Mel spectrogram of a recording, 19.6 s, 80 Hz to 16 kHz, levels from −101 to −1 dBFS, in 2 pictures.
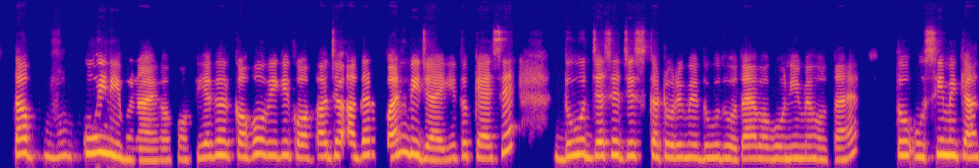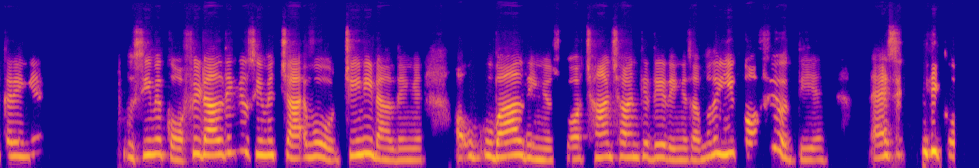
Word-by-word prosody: तब 310 -4 +3 0.2
व 275 +2 -7
कोई 330 +1 +4
नहीं 285 -5 +4
बनाएगा 205 -2 -2
कॉफ़ी। 225 +3 -8
अगर 290 +1 +1
कहो 270 +4 0
भी 285 -1 -2
कि 290 0 -1
कॉफ 250 -3 -3
अज 270 +1 0
अगर 275 +2 +1 0.2
बन 325 +6 +4
भी 310 - +5
जाएगी 220 0 -2
तो - - -1
कैसे, 240 - 0 0.5
दूध 275 +3 +1
जैसे 280 +1 +1
जिस 280 0 -3
कटोरी 255 -1 -1
में 250 -1 -2
दूध 245 0 -4
होता 230 -1 -1
है, 235 0 0
भगोनी 230 +1 -4
में 235 0 -4
होता 220 -2 -6
है, 285 +10 -4 0.4
तो 290 0 +1
उसी 260 +4 +1
में 295 -1 +5
क्या 255 -1 +2
करेंगे, 275 +2 -2 0.9
उसी 255 +5 +1
में 310 0 +1
कॉफ़ी 235 +5 -1
डाल 295 +1 +8
देंगे, 335 +3 -6
उसी 300 -3 +1
में 295 0 +4
चाय 235 -5 +5
वो 255 -6 0
चीनी 300 +3 +4
डाल 215 -4 -1
देंगे 210 0 -7 0.4
और 365 - -1
उ 250 - -4
उबाल 275 +3 +6
देंगे 220 -5 -3
उसको, 215 +2 -15
और 230 - 0
छान-छान 260 0 +1
के 270 - -5
दे 250 +1 -1
देंगे 210 -2 -5
सबको, 210 +1 -4
मतलब 310 -1 +5
ये 335 - +5
कॉफ़ी 280 +10 -1
होती 215 -4 -4
है! 210 0 -9 0.5
ऐसे 275 +4 0 0.3
ही 365 - +11
कॉफ़ी 275 - -5
260 Hz, 200 wpm, -23 LUFS, 230-290 Hz, 0.9 s, ही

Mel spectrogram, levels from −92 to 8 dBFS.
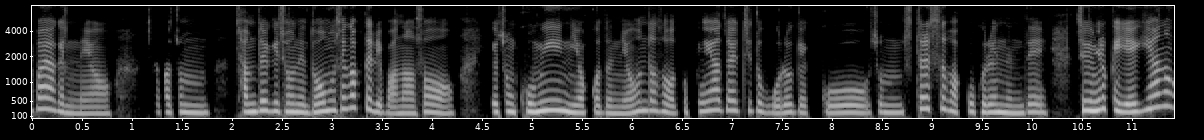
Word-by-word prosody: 봐야겠네요. 180 - -1 0.4
제가 205 0 -5
좀 195 -2 -1 0.3
잠들기 230 +2 +2
전에 215 -1 +3
너무 230 +5 +3
생각들이 300 -6 0
많아서 180 +1 -2 0.4
이게 215 - 0
좀 220 0 +1
고민이었거든요. 200 -6 +2
혼자서 245 0 -1
어떻게 205 +5 -7
해야 265 +2 +1
될지도 250 -3 -3
모르겠고 190 0 -3
좀 195 0 -3
스트레스받고 280 -7 -2
그랬는데 205 -1 +1 0.3
지금 255 -1 +6
이렇게 255 -4 +4
얘기하는 305 - +2
210 Hz, 350 characters per minute, -22 LUFS, 195-250 Hz, 0.4 s, 지금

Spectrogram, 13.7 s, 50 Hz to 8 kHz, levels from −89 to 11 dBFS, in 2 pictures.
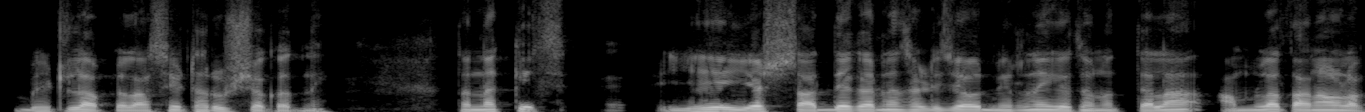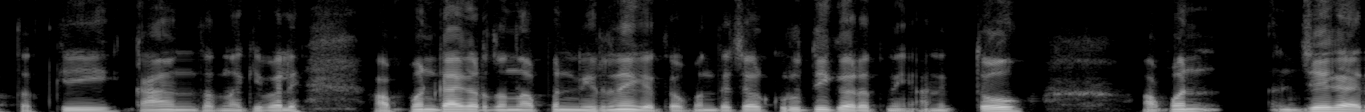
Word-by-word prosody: भेटलं 105 +4 0
आपल्याला 105 -2 0
असे 115 +4 -2
ठरवूच 110 +1 -1
शकत 95 -5 -2
नाही. 90 0 -9 0.7
तर 120 - -1
नक्कीच 125 +2 -2 0.5
हे 110 +6 +1 0.2
यश 125 0 +2
साध्य 115 +2 +4
करण्यासाठी, 115 -1 +1
ज्यावर 115 0 +4
निर्णय 110 +2 0
घेतो 110 -2 +1
ना 105 - -3
त्याला 115 +4 +2 0.2
अंमलात 110 +5 0
आणावं 110 -1 +3
लागतात, 95 -4 -3
की 115 0 0
काय 115 +2 -1
म्हणतात 110 -4 -4
ना 100 - -3
की 110 - -5
पहिले 110 +1 0 0.5
आपण 125 -1 0
काय 130 0 +7
करतो 115 -1 +1
ना, 115 - +1
आपण 120 +1 -1
निर्णय 115 +3 +3
घेतो 95 -3 0
पण 105 +3 -5
त्याच्यावर 105 +2 -1
कृती 120 +2 0
करत 115 -3 +2
नाही 95 -1 -6
आणि 105 - -5 0.2
तो 135 +4 +5 0.6
आपण 135 +9 0 0.4
जे 130 +2 +6
काय 125 -4 +6
115 Hz, 190 wpm, -23 LUFS, 105-120 Hz, 0.7 s, काय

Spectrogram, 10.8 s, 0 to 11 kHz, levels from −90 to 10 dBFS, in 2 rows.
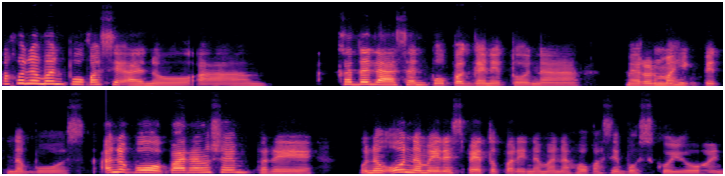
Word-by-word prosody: ako 345 +4 -3
naman 365 -3 +5
po 300 -1 +1
kasi 285 -1 0
ano, 175 -6 -2
um, 175 +2 -6 0.5
kadalasan 255 -6 +4
po 195 -1 -3
'pag 210 -1 +1
ganito 185 -1 -2
na 165 -1 -4 0.4
merong 205 0 0
mahigpit 200 -2 -2
na 180 -2 -6
boss 160 +2 -11
ano 320 +3 +5
po, 285 -3 +6
parang 280 +1 +4
siyempre 220 -11 -2 0.3
unang-una 260 +4 +3
may 235 -2 +3
respeto 215 -2 0
pa 195 0 -5
rin 190 0 -6
naman 175 -1 -7
ako 200 -1 -7
kasi 205 +3 -9
boss 180 0 -10
ko 180 - -8
'yon, 170 0 -8
205 Hz, 165 wpm, -22 LUFS, 180-275 Hz, 0.5 s, po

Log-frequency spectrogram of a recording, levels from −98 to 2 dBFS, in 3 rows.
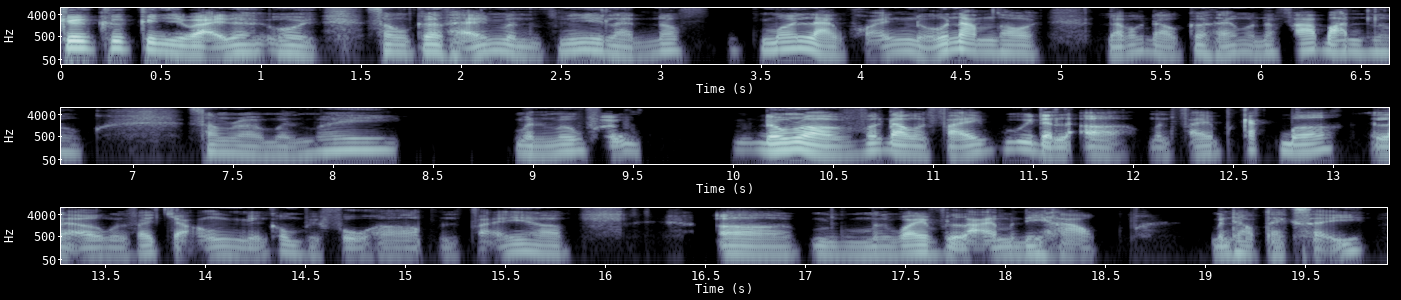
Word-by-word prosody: cứ 160 0 +13
cứ 155 - +2
cứ 135 - +5
như 115 -4 +1
vậy 95 - +10
đó. 110 - +1
Ôi, 105 -6 -4 0.3
xong 110 -1 -1
cơ 115 +2 +3
thể 110 - +3
mình, 115 -6 -5
giống 120 +2 -8
như 130 -1 -1
là, 90 -4 -3
nó 105 +8 -7
ph 120 - -16 0.4
mới 145 +4 0
làm 95 - +4
khoảng 115 +5 -6
nửa 115 +2 -1
năm 125 -5 +6
thôi, 105 -1 -2 0.4
là - - -2
bắt 110 +2 -10
đầu 85 - -5
cơ 110 +6 -6
thể 90 +1 -5
mình 105 -2 -12
nó 105 - -8
phá 120 +3 +4
banh 110 -3 +2
luôn. 110 -2 -10 0.6
Xong 110 -1 -6
rồi 95 -2 -8
mình 90 +1 -14
mới 130 +3 -8 0.6
mình 95 -1 -7
mới 115 +2 -4 0.2
phải - - -2 0.7
đúng 125 +2 +7
rồi, 95 -9 +9
bắt 125 +2 -2
đầu - - +8
mình 95 -2 -4
phải 95 +3 +2
quyết 140 -1 -4
định - - +9
là, - - -2
ờ, - - +2
mình - - -14
phải - - -3
cắt - - +3
bớt 120 +2 -1 0.2
là, - - 0
ờ, 80 - -1
mình 85 -1 -13
phải 100 - -5
chọn 90 -2 -5
những 80 -1 -10
công 110 -3 -10
việc 85 -3 -18
phù 80 0 -9
hợp, 80 -1 -9
mình 80 - -22
phải, 115 - -6
ơ, 100 -1 -5 0.7
ờ, 90 -2 +1
ừm, 90 -2 -13
mình 90 0 -10
quay 105 +1 +5
v 95 - -12
lại 80 +1 +3
mình 90 +1 -10
đi 95 +1 -4
học, - - -1 0.6
mình - - -5
đi - - -2
học - - -6
thạc - - -4
sĩ. 115 +2 +1
105 Hz, 240 wpm, -28 LUFS, 90-120 Hz, 0.7 s, cứ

